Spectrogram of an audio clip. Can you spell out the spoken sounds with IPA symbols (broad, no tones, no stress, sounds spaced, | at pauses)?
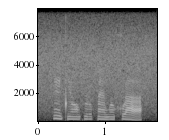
ẽ tʲ ɔ̃ː k ɹ ʊ p æ̃ w õ χʷ a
